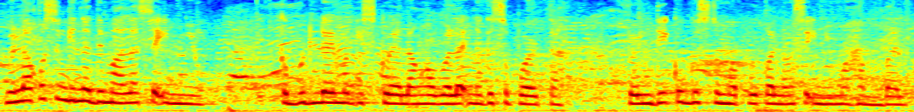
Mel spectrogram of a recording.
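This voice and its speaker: A woman's voice: fairly high pitch, steady tone, fast, close to an everyday voice. A woman with a Filipino accent playing an earnest, bullied schoolgirl in a student radio drama. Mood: hurt, earnest. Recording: faint crowd and noise behind.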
